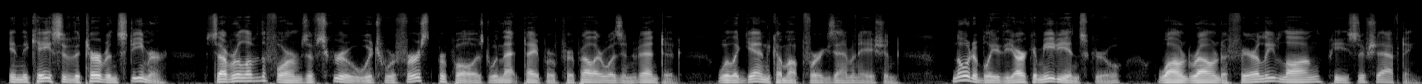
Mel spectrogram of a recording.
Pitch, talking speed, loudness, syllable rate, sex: 100 Hz, 175 wpm, -18 LUFS, 5.4 syllables/s, male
